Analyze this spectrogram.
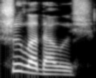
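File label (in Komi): "шыладалысь", Komi, female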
